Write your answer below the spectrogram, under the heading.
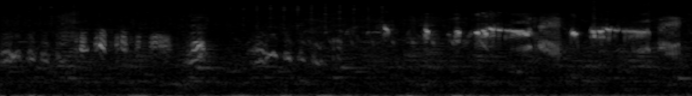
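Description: Woodchat shrike giving a fast, jumbled song of scratchy chatter and brief high whistles, rising toward the end; nothing else intrudes.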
